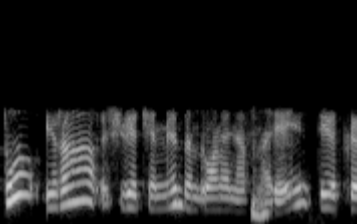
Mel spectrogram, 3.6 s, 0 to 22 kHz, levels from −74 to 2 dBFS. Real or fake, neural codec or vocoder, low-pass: fake; codec, 16 kHz in and 24 kHz out, 2.2 kbps, FireRedTTS-2 codec; 3.6 kHz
